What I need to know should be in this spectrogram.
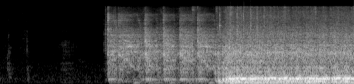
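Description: A motorcycle engine cranks and starts, then runs with a loud roar.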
